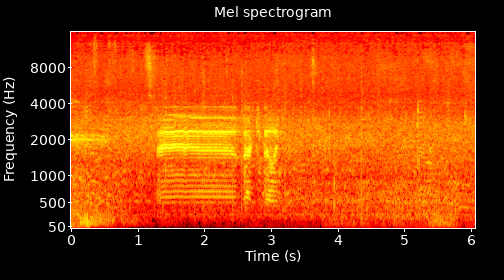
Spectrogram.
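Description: A horse whinnying: one held, high call lasting about a second, broken off into two shorter calls. A low rumble comes right at the start.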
